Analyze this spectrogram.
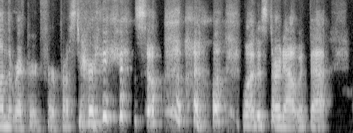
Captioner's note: laughs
